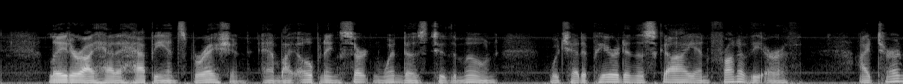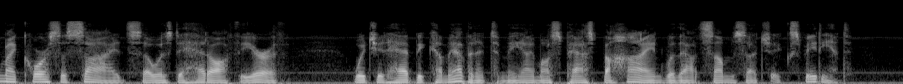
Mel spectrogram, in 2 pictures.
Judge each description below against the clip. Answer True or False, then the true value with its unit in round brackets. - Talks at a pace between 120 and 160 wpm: False (175 wpm)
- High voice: False (95 Hz)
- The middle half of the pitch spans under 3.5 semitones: True (3.0 semitones)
